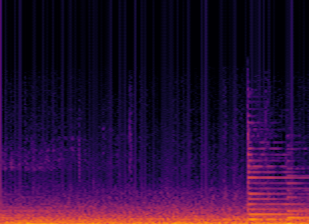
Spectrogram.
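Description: Steady road and engine rumble inside a moving car's cabin, with background music holding a sustained note in a gap between sung lines.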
